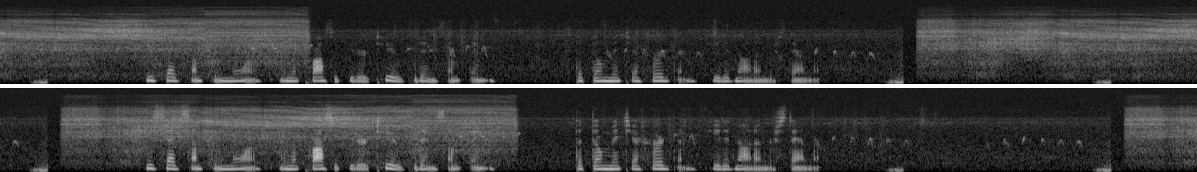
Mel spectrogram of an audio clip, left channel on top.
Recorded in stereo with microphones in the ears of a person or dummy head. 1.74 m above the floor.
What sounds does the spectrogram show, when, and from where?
1.5 s a woman speaking: 65° right (ahead or behind)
